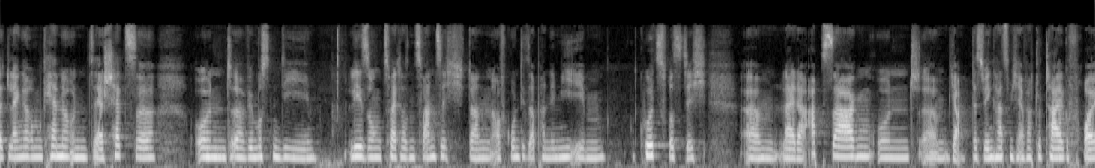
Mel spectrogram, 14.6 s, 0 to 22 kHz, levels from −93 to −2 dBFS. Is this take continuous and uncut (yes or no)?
yes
